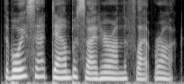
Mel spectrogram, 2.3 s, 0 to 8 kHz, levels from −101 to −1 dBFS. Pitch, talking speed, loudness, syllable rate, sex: 225 Hz, 260 wpm, -17 LUFS, 5.3 syllables/s, female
